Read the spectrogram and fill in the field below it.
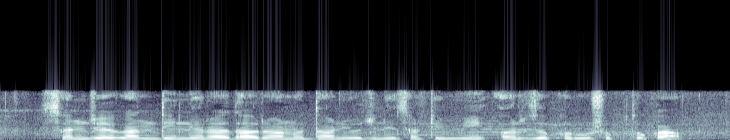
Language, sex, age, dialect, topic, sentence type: Marathi, male, 25-30, Standard Marathi, banking, question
